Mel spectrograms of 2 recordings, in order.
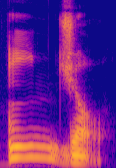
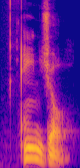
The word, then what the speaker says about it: angel: jump and Juice together with the n a regular n Sound not the nasal but the regular n anel angel angel this is an angel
